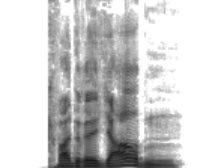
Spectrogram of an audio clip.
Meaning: plural of Quadrilliarde
- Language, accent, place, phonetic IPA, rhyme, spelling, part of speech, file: German, Germany, Berlin, [kvadʁɪˈli̯aʁdn̩], -aʁdn̩, Quadrilliarden, noun, De-Quadrilliarden.ogg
